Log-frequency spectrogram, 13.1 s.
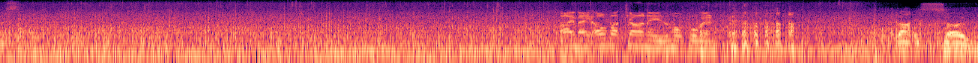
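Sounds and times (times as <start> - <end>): heavy rain on lake and mud: 0.0 - 13.0.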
